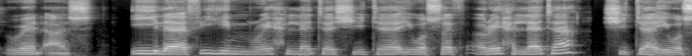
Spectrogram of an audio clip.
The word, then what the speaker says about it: الشتاء: Since it's a hurufu shamsiya, the best way to recite it properly is to join the ta and shin together, else I will be omitting the shadda on the letter shin. Hence the correct pronunciation is ila fihim rihlata shita'i was sayf.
